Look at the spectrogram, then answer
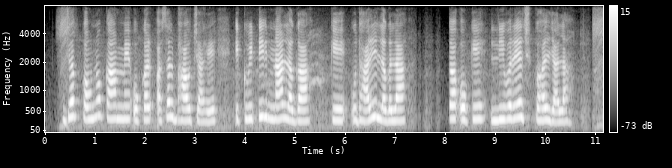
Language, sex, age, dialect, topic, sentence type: Bhojpuri, female, 18-24, Western, banking, statement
